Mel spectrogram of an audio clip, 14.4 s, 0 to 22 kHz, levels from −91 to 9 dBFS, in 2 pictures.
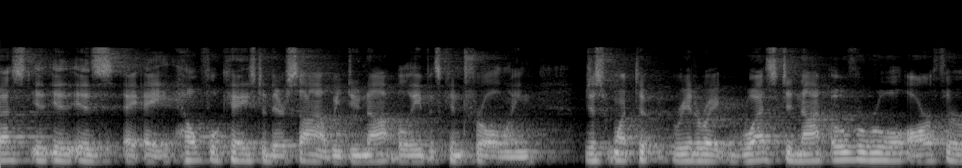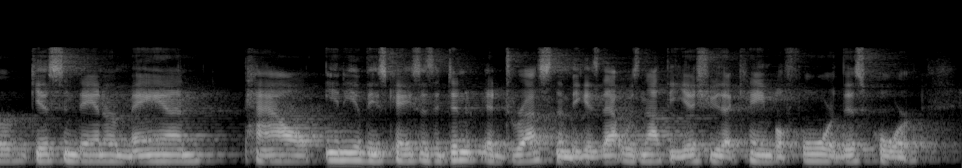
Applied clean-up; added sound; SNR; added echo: none; none; none; reverberation time 0.9 s.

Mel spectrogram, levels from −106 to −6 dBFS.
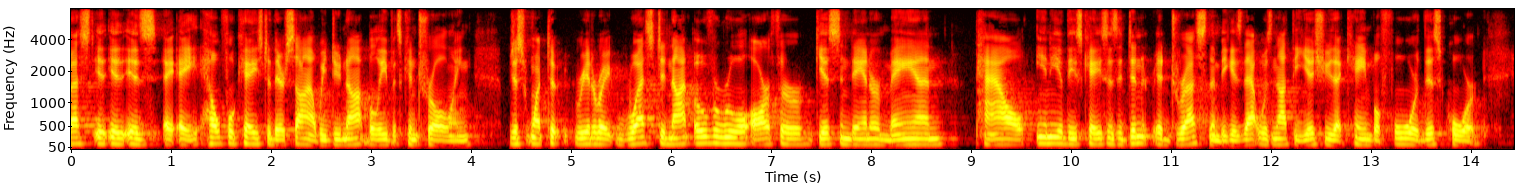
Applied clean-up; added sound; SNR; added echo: none; none; none; none.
